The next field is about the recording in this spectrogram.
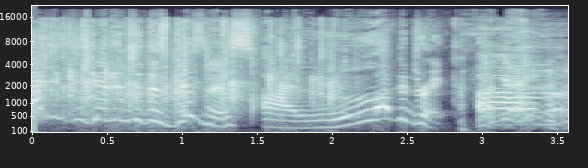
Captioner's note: laughter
